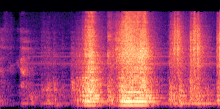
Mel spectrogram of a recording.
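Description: Truck fuel tank being slid down in its mounting, scraping and grating against its bracket: two longer scrapes in the middle, then a few shorter ones.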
